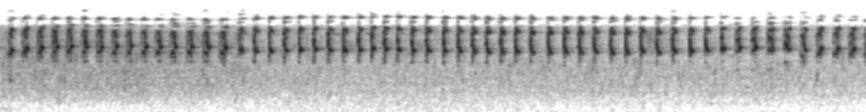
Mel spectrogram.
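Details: Lovebird delivering a fast, ringing chatter for songbird training, backed by trickling water: dense, high-pitched, buzzy pulses, about five each second, unbroken across the whole stretch.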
